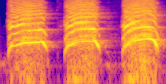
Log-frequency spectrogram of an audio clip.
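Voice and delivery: high, full-force screams for help; loudest cry. Acted. Disciples crying out at a supposed ghost, loud terrified cry. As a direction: shriek it in panic. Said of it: "who cried the loudest".

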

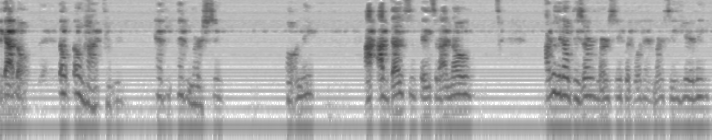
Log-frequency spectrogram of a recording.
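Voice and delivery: hushed prayer. Retold or imitated. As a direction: pray it quietly, almost to yourself. Preacher acts his own quiet prayer.

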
